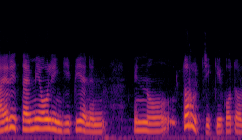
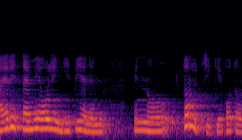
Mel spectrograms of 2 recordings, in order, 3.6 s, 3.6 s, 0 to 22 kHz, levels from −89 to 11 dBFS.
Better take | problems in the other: first | room echo; dies away in 0.7 s

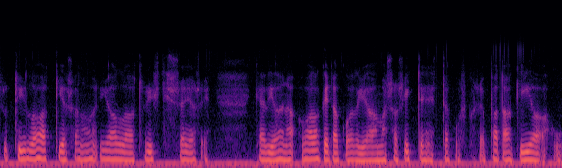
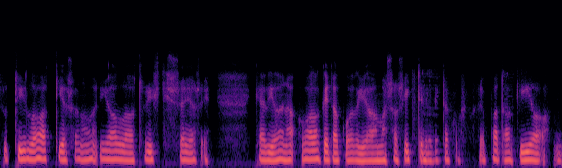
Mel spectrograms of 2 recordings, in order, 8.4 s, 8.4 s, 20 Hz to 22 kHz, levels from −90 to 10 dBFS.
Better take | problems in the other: first | noise reduction (neural mask model DeepFilterNet 3)

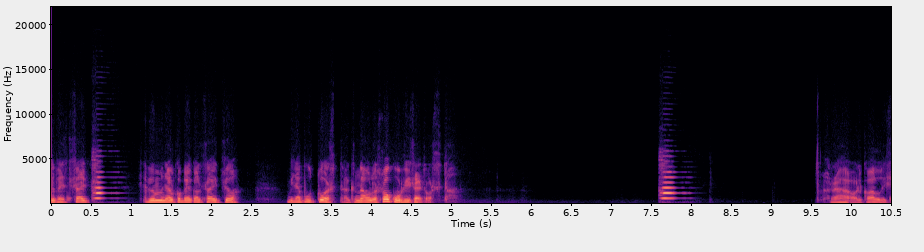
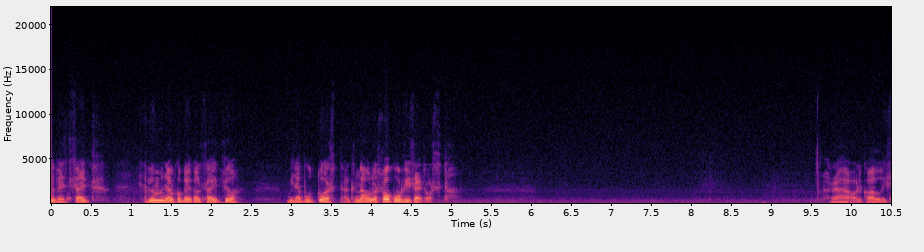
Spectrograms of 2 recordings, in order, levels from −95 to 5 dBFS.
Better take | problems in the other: second | noise reduction (neural mask model RNNoise)

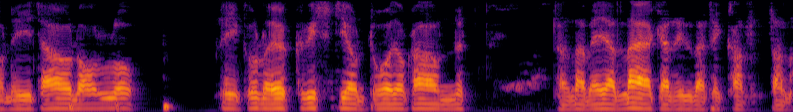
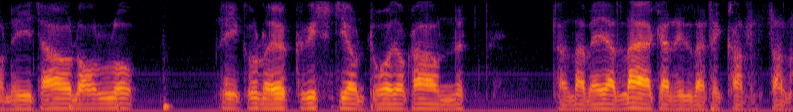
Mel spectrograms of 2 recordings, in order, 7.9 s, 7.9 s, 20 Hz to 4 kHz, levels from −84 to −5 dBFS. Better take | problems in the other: second | noise reduction (classical method log-MMSE)

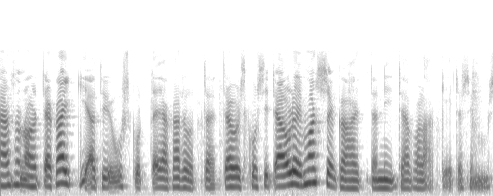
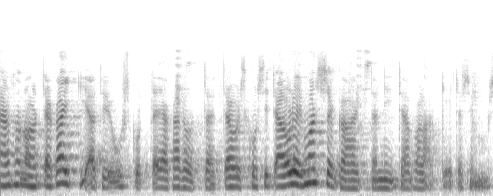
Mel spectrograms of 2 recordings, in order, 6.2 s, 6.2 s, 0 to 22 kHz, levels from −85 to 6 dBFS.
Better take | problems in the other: first | noise reduction (neural separator model SepFormer DNS4)

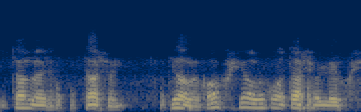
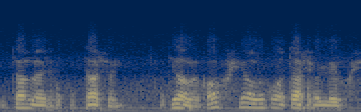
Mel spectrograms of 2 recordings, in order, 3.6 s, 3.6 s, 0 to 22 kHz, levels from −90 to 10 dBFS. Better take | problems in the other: second | noise reduction (neural mask model Resemble Enhance denoiser)

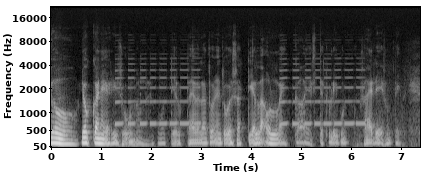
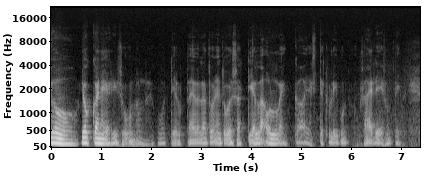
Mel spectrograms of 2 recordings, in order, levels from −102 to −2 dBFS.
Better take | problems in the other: second | background sound (Wind instrument, woodwind instrument); 15 dB below the speech

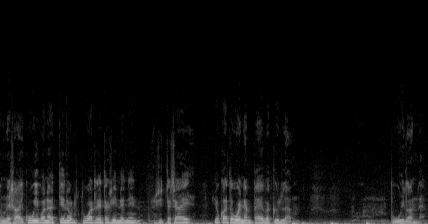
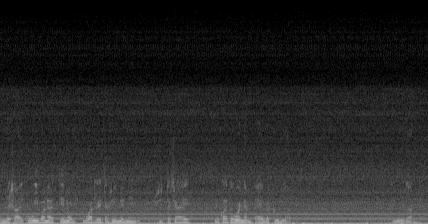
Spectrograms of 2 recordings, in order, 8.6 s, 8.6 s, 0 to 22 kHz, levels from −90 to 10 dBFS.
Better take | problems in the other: first | background sound (Car); 5 dB below the speech

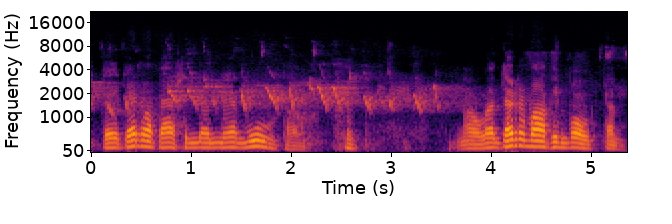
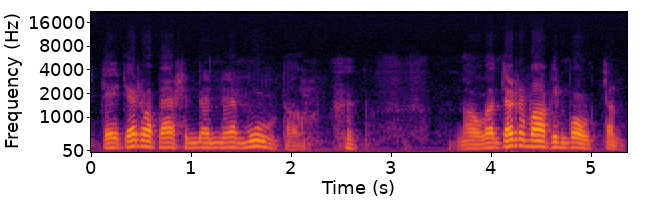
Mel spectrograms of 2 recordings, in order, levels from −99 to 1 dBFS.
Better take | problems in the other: second | noise reduction (neural mask model Resemble Enhance denoiser)

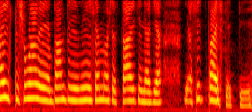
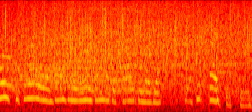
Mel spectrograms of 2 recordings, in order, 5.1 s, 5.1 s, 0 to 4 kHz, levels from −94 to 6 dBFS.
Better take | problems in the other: first | background sound (Applause); 4 dB above the speech

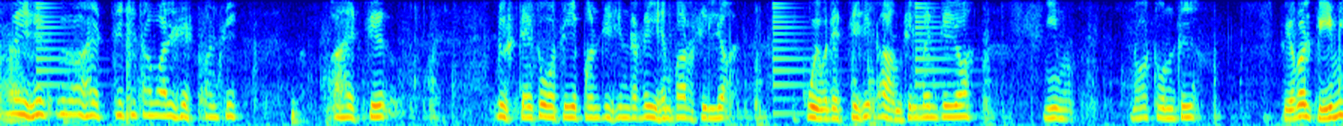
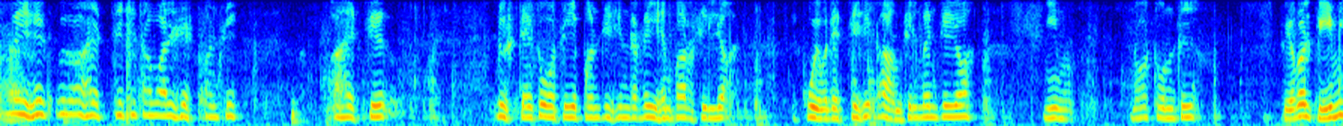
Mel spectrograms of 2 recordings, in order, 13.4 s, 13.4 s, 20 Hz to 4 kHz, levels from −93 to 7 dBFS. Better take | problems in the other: second | background sound (Guitar); 18 dB below the speech

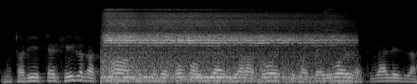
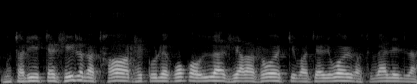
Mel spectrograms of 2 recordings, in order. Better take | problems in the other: second | background sound (Vehicle horn, car horn, honking); 4 dB above the speech

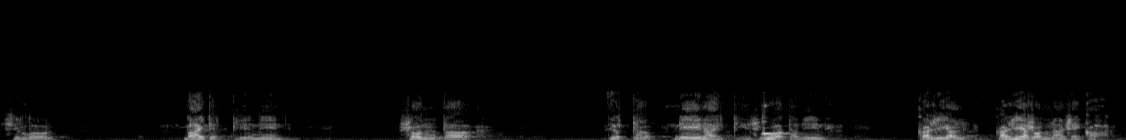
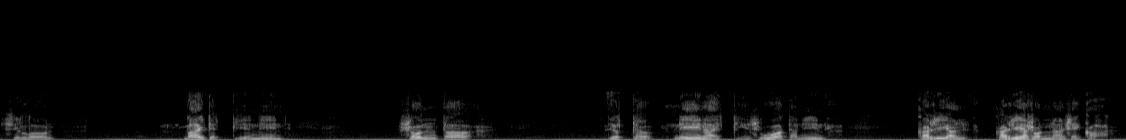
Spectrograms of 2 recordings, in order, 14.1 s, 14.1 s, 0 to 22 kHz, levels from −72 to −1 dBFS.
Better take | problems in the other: second | noise reduction (neural separator model SepFormer DNS4)

